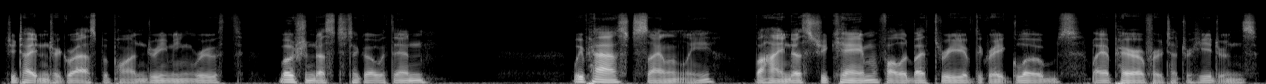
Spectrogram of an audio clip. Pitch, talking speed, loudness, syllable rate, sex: 85 Hz, 150 wpm, -22 LUFS, 4.8 syllables/s, male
